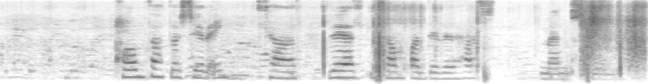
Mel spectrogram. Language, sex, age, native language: Icelandic, female, 13, Icelandic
